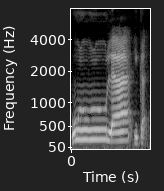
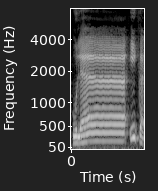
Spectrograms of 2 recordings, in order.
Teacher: جہاں پہ بھی اولئک ہے، اولئک اس واو کو نہیں پڑھیں گے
